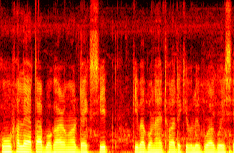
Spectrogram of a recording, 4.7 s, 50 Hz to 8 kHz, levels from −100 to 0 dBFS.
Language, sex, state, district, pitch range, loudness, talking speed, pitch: Assamese, male, Assam, Sonitpur, 115-125 Hz, -14 LUFS, 140 wpm, 120 Hz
